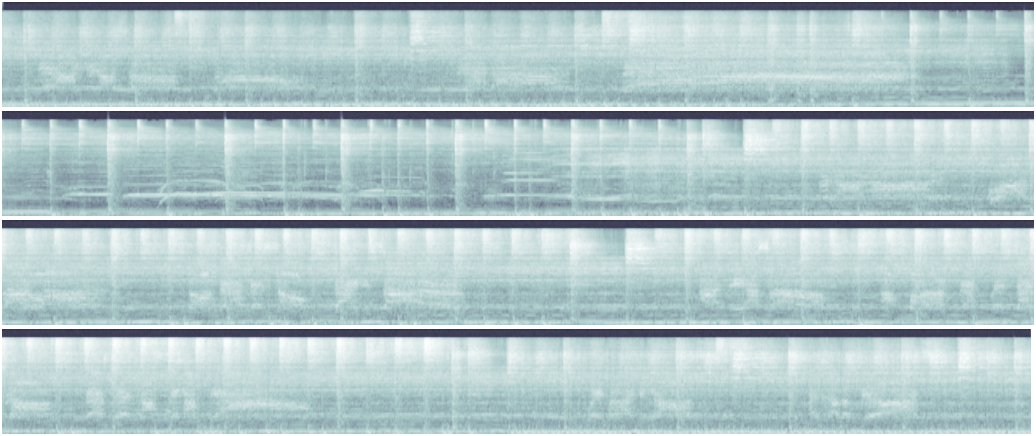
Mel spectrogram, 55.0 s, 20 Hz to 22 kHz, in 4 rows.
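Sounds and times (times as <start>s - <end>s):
electric guitars: 0.0s - 14.4s, 15.3s - 55.0s
fast drumming: 0.0s - 55.0s
live metal band playing: 0.0s - 55.0s
screamed vocals: 0.4s - 4.0s, 5.8s - 12.3s, 14.5s - 19.6s, 24.6s - 34.0s, 36.8s - 45.5s, 49.0s - 50.7s.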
